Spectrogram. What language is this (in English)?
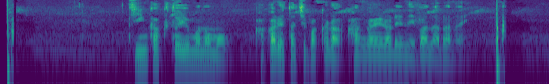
Japanese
